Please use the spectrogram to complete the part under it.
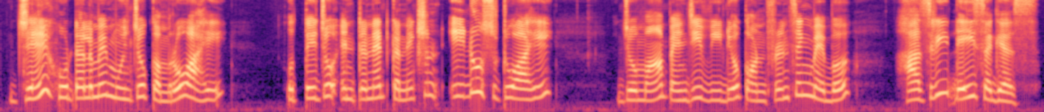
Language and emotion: Sindhi, happy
